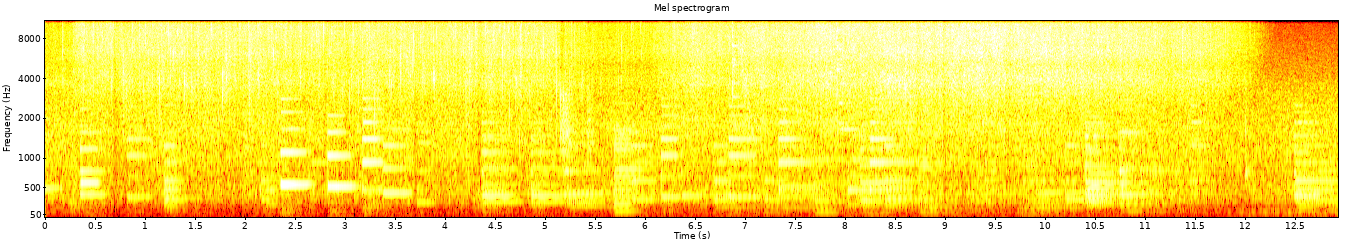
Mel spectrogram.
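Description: Onions and masala sizzling as they fry in hot oil in a cast iron kadai, with background music over it. The sizzle cuts off suddenly near the end, leaving only the music.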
